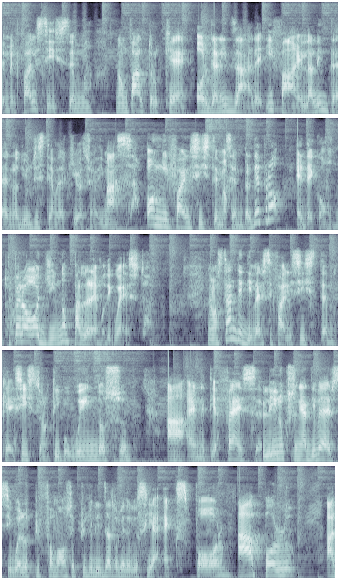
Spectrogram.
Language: Italian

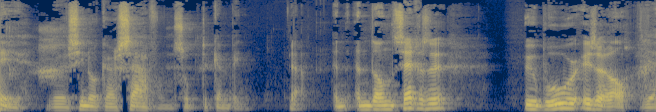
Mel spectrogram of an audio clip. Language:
Dutch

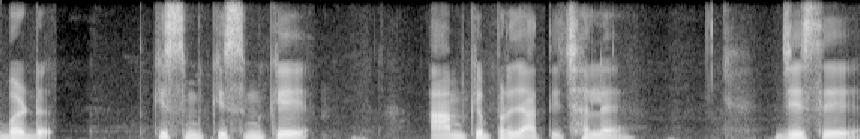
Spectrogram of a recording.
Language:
Maithili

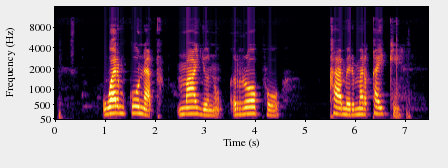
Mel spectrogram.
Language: Jaqaru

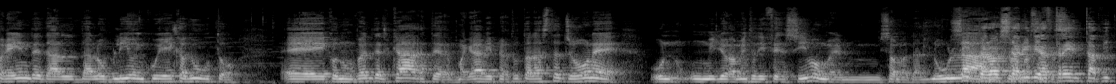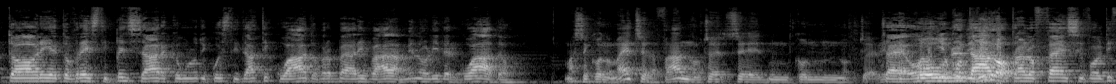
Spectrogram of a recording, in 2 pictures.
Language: Italian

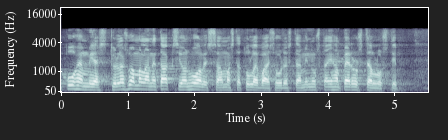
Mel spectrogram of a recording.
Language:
Finnish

